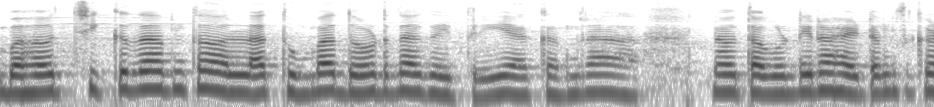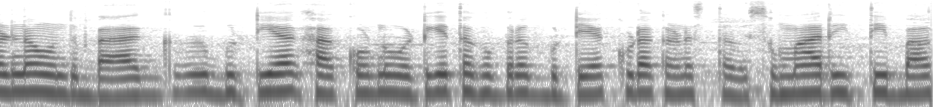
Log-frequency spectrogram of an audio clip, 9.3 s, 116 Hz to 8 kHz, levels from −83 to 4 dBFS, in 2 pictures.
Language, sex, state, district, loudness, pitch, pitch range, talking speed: Kannada, female, Karnataka, Belgaum, -28 LUFS, 205 Hz, 195-210 Hz, 150 wpm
